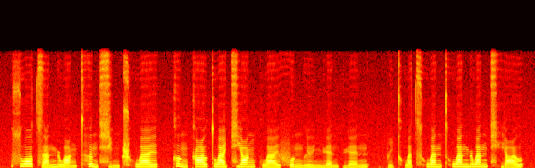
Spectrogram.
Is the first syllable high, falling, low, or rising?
high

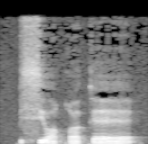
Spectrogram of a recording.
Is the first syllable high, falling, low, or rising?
falling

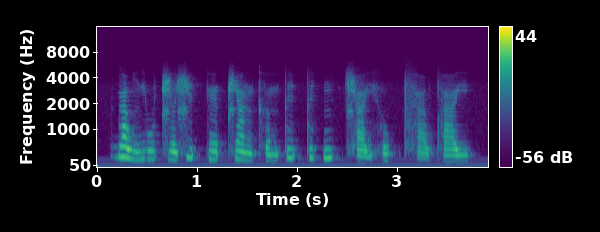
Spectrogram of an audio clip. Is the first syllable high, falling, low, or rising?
falling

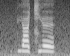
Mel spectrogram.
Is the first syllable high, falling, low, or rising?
falling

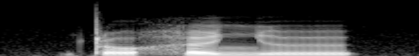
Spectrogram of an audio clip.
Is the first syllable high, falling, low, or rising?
low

